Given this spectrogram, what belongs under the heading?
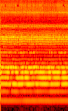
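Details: Normal voice sample recorded for MDVP acoustic analysis, with all parameters within the normal range; normal voice.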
